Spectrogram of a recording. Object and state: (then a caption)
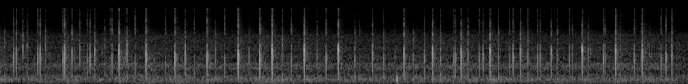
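Plastic compact camera. Fingertips tap rapidly on the top edge and front of a small black plastic Nikon compact digital camera with a hollow body. The tapping makes a quick run of short, dry clicks with a bright, hollow tone centered near 1.9 kHz, each dying away almost at once over a faint steady low hum.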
